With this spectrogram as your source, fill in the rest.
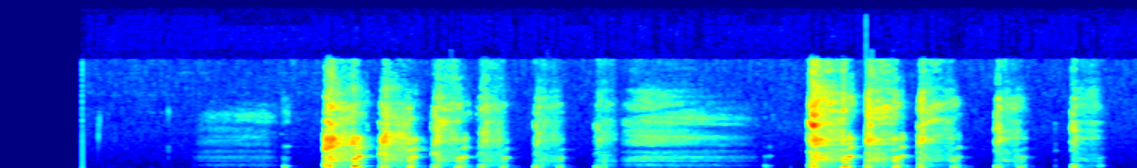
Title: Cough for bad cold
